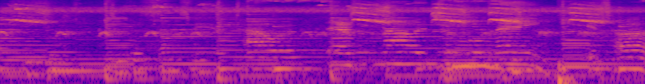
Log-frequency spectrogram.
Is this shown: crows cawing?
yes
